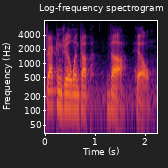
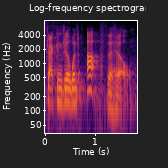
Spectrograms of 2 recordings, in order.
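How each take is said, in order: First: Short breaks set apart the stressed syllable. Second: A pitch change marks the stressed syllable. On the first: "separating the stressed syllable from its surrounding syllables" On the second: "change in pitch"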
